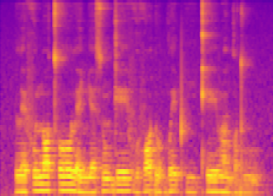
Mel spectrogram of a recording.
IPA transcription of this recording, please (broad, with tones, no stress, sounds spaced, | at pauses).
l ɛ˨ f ʊ˦ n ɔ˦ tʰ oː˦ l ɛ˨ ɲ ɛ˨ s ũ˦ ɡ eː˦ v ʊ˨ v ɔ˦ ɗ o˨ ɡʷ eː˦ pʰ iː˨ kʰ eː˦ β ã˦ ɡ ɔ˨ d uː˨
